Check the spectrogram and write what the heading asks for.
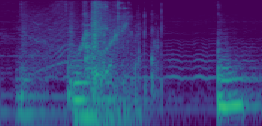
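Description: Cartoon insect-like buzzing sound effect from a swarm of small jungle creatures, with a louder rush about half a second in and a wavering buzz after it.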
